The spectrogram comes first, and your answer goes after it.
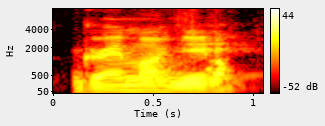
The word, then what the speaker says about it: Grand Marnier: Grand Marnier.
